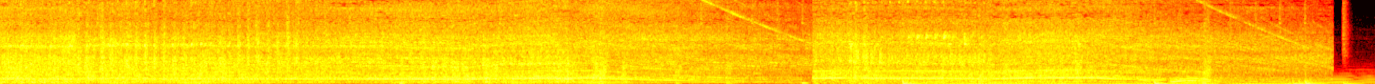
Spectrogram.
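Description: Corded drill spinning a hole saw in a tube notcher, cutting a notch into a metal tube: a loud, steady whine over grinding noise. It stops briefly about six seconds in, then runs again and winds down near the end.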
